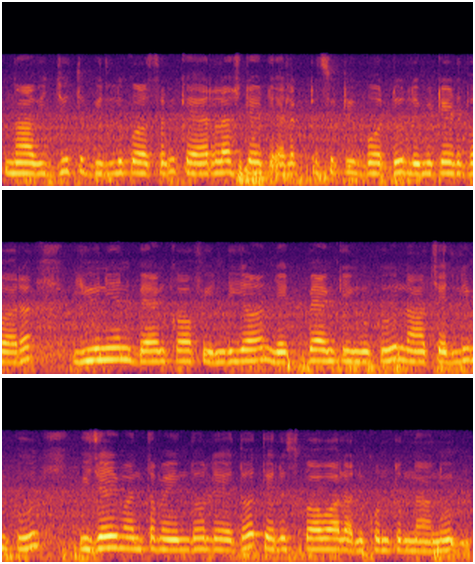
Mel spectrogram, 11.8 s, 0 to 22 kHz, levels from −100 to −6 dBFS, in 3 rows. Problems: constant background noise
